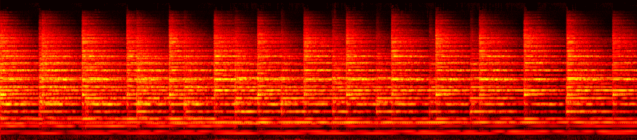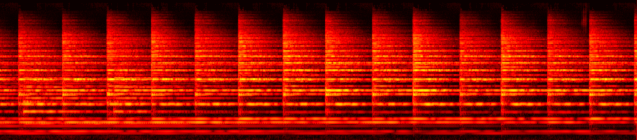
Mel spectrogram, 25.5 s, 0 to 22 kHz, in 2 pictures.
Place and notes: Baumgartner Höhe, Wien-Penzing, Österreich - Church bells of Steinhof
Bells of the church by Otto Wagner, Angelus at 7pm; recorded with XY-90° Zoom H6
